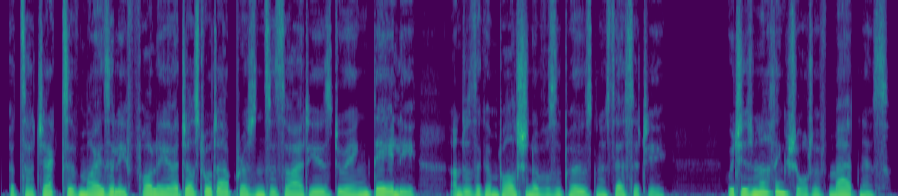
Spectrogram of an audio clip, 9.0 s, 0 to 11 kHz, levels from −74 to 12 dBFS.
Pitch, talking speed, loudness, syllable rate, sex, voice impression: 185 Hz, 185 wpm, -15 LUFS, 5.8 syllables/s, female, feminine, middle-aged, slightly weak, soft, fluent, raspy, intellectual, calm, slightly reassuring, elegant, kind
